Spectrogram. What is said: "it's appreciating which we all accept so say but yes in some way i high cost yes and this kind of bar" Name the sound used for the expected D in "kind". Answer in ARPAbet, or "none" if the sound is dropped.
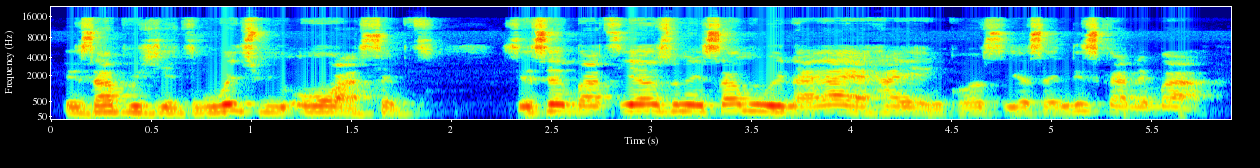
none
